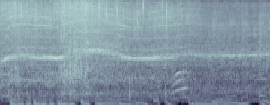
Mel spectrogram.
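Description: Electric hand mixer running with its beaters in a thick mixture, a steady motor whine whose pitch wavers up and down. Background music with a steady beat plays underneath.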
